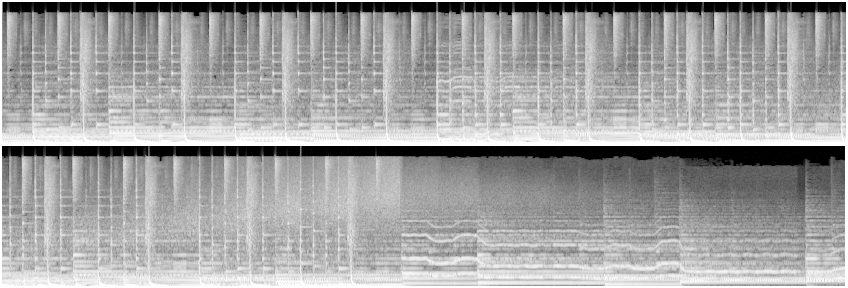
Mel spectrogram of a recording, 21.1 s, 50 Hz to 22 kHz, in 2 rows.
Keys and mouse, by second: 2.3 click, 3.1 shift+click, 4.3 click, 5.3 g, 10.4 click, 11.5 shift+click, 13.4 click, 14.9 shift+click, 16.0 j.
